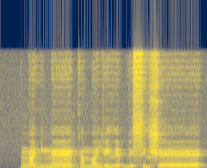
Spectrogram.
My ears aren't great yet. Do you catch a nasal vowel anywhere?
yes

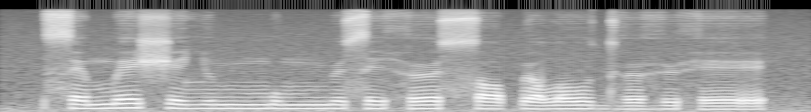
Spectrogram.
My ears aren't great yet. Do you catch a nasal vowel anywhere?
no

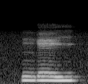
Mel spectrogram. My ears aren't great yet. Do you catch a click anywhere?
no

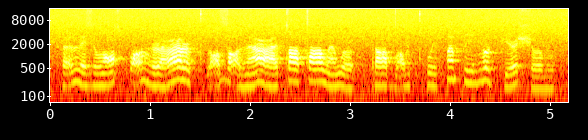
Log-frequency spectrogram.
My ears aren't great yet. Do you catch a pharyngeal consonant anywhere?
yes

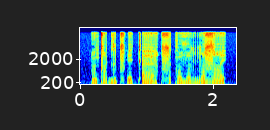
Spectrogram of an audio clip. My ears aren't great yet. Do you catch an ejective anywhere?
yes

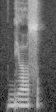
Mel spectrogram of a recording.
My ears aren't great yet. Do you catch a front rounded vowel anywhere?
no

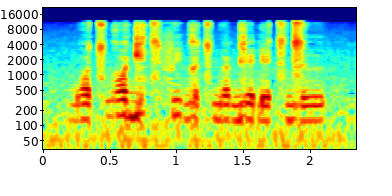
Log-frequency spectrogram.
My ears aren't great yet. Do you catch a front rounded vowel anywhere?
yes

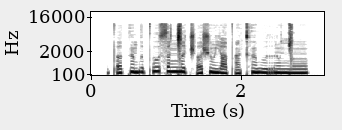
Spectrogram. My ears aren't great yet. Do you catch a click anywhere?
yes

